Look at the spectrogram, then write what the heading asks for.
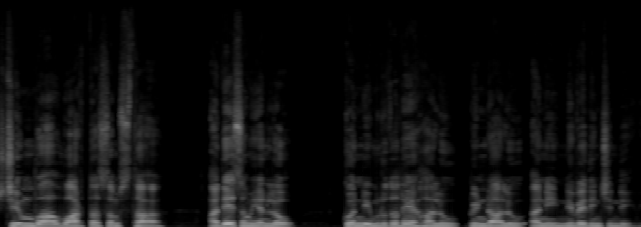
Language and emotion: Telugu, neutral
